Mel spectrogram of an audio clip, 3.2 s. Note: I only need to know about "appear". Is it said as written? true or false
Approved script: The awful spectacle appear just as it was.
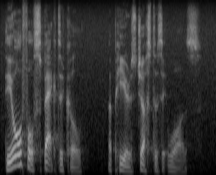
false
